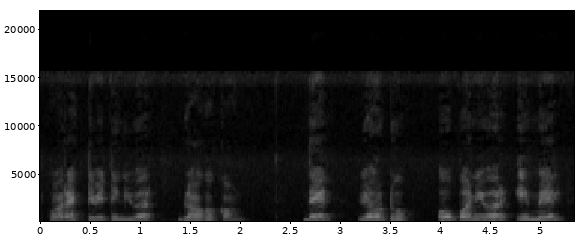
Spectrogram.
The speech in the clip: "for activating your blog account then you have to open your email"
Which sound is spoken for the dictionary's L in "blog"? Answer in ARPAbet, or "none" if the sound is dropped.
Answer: L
